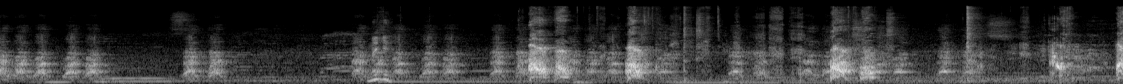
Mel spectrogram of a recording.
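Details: Domestic dog barking played to Miki, a French bulldog, in Indonesia to see his response: irregular barks that grow louder and more frequent after the midpoint, mixed with background music and some voices.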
